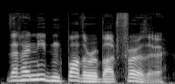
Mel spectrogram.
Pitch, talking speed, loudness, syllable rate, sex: 150 Hz, 205 wpm, -14 LUFS, 5.6 syllables/s, male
